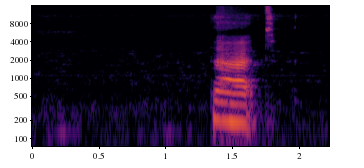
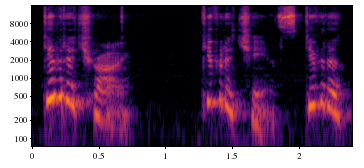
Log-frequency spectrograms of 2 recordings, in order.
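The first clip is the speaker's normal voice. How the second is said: eager pleading; 9 semitones higher, faster than usual. Real, not acted. Pleading to try cultures.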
